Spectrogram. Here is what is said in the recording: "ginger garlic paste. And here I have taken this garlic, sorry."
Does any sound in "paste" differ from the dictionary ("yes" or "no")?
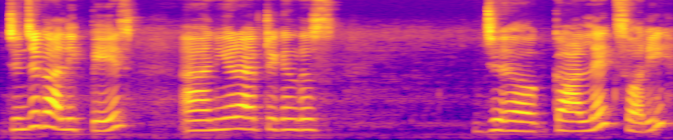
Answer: no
